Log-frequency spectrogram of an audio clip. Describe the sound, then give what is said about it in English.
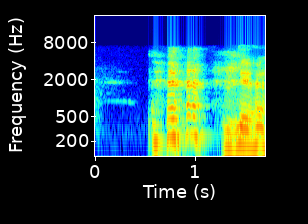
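A house cat wanting to be let out meows loudly twice, with drawn-out, wavering cries in a short burst after a brief quiet moment. “Hang on. My cat wants to get out.”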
